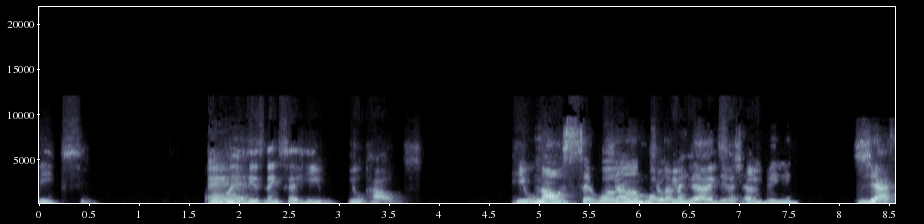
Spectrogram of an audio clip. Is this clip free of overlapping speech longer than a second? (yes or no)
no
